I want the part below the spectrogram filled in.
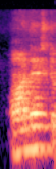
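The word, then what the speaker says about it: honest: क्या लग जाएगा एन जबकि एच है एच साइलेंट आई बात समझ में ठीक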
